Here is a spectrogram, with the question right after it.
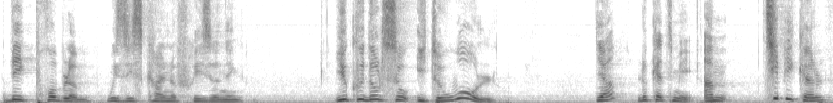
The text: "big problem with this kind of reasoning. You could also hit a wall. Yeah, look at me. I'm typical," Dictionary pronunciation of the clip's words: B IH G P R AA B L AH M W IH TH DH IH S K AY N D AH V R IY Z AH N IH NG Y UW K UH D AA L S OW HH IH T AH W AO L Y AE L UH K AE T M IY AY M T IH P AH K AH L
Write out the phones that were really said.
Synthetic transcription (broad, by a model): B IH G P R AA B L AH M W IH DH IH S K AY N D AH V R IY Z AH N IH NG Y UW K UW D AA L S OW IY T AH W AO L Y AE L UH K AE T M IY AY M T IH P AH K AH L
